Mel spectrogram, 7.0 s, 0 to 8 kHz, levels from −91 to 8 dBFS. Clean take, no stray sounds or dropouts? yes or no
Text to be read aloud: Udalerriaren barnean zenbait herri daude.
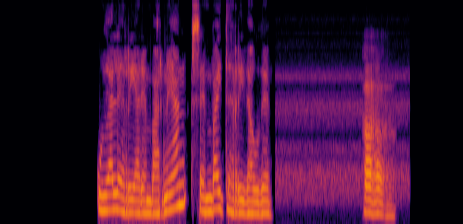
no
